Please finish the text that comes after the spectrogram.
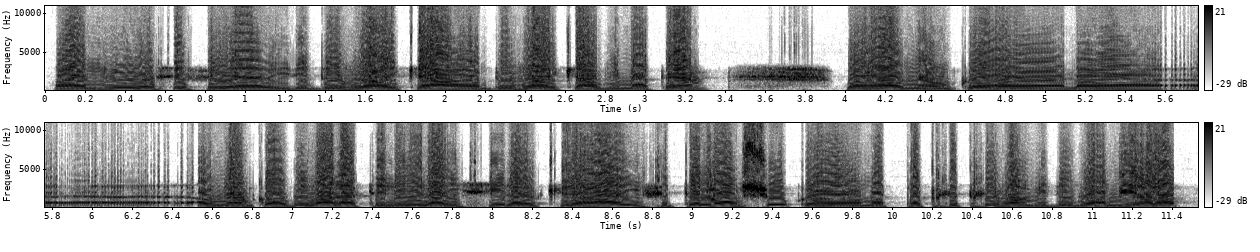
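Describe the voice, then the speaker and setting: Man, slightly high voice; relaxed ham radio chat, friendly and rambling. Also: brisk, low-quality recording. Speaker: amateur radio operator. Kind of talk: casual ham radio conversation. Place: at home at night.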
